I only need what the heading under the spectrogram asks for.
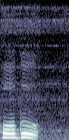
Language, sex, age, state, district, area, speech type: Kannada, female, 18-30, Karnataka, Chamarajanagar, rural, read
